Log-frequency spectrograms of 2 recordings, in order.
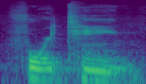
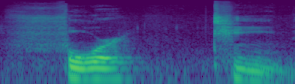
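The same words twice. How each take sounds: First: Said in the usual way. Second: Fourteen said louder, both parts stretched. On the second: Shown as a demonstration. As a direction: say Fourteen out loud and clear. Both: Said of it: "Has two sounds in the first part".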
